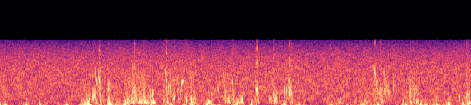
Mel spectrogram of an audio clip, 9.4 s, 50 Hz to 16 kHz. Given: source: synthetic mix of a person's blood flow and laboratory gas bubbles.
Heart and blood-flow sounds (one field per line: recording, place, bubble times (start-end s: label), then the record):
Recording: Doppler ultrasound of blood flow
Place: precordium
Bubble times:
1.70-2.07 s: bubbles
2.13-2.23 s: bubbles
2.27-2.33 s: bubbles
2.46-3.14 s: bubbles
3.24-3.94 s: bubbles
4.15-4.28 s: bubbles
4.32-4.94 s: bubbles
5.08-5.20 s: bubbles
5.37-5.88 s: bubbles
7.27-7.40 s: bubbles
7.43-7.90 s: bubbles
8.04-8.10 s: bubbles
8.16-8.39 s: bubbles
9.17-9.23 s: bubbles
9.31-9.44 s: bubbles
From the record:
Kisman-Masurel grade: 332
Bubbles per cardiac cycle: rolling drumbeat, 9 or more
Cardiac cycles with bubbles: 50 to 99%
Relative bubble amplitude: moderate (0.250 to 0.450)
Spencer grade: 3 (all of the cardiac periods contain showers or single bubble signals, but not dominating or overriding the cardiac motion signals)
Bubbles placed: anywhere in the cardiac cycle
